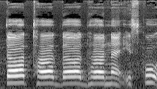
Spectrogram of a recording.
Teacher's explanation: हमारा जीभ जो है दांत से लड़ रहा है, तो ये जो वर्ग हो जाएगा ये दंत हो जाएगा।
